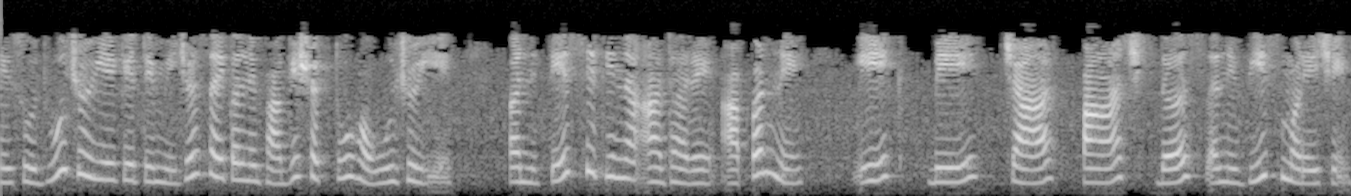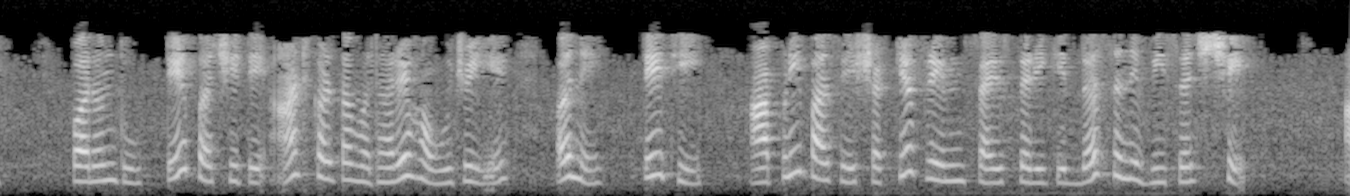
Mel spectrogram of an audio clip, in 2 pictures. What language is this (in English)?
Gujarati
